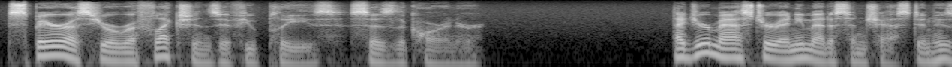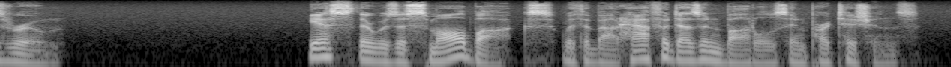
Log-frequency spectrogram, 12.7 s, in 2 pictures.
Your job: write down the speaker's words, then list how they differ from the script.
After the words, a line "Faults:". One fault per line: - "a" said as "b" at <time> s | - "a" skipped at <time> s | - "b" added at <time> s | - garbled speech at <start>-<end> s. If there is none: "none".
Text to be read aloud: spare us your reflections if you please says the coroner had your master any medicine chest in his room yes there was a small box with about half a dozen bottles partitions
spare us your reflections if you please says the coroner had your master any medicine chest in his room yes there was a small box with about half a dozen bottles in partitions
Faults:
- "in" added at 11.6 s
